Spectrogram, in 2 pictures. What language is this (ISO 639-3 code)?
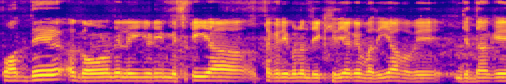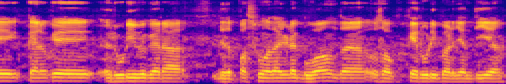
pan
